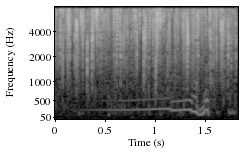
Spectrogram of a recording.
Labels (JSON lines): {"label": "biophony, cascading saw", "recorder": "SoundTrap 600 or HydroMoth"}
